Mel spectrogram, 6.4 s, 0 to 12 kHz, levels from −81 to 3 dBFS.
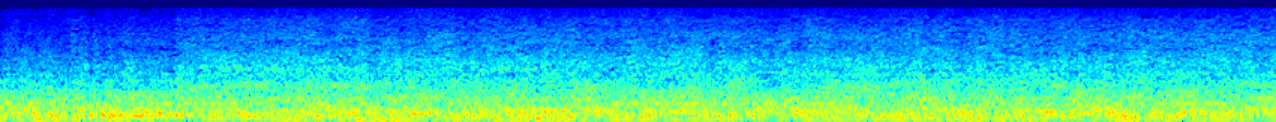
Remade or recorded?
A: remade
